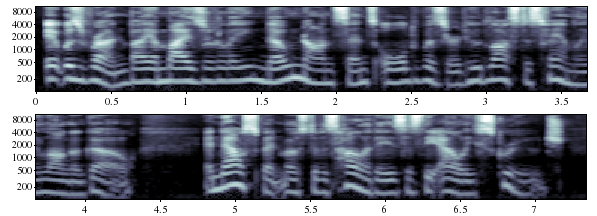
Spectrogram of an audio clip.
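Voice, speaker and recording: Woman, fairly low voice, audiobook narrator, even measured storytelling, dry close sound. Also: dry recording. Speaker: audiobook reader. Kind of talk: fan fiction audiobook narration.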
